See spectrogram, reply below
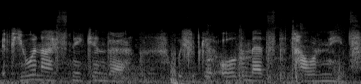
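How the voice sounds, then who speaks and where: An actress playing a brisk, determined female fighter in a video game, direct and businesslike. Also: fairly low pitch, steady tone, background noise, lightly acted. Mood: urgent. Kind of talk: naturalistic video game acting.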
